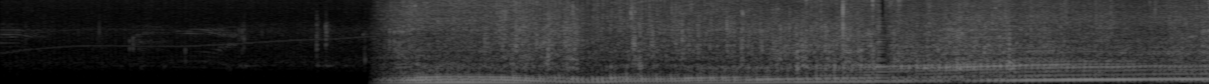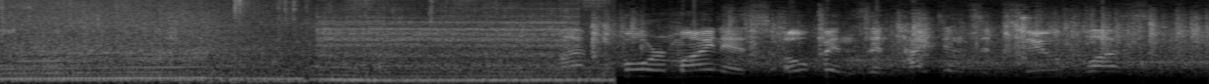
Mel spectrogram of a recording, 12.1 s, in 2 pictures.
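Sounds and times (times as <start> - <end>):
rally car engine accelerating: 1.9 - 9.2.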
